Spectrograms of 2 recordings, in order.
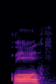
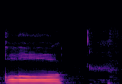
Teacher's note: Qaf pronounced from the root of the tongue touching the soft part of the palate.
